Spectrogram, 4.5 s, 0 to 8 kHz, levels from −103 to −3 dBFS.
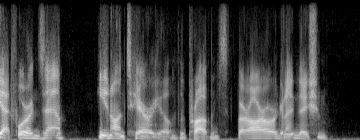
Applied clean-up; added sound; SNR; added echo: neural diffusion model UNIVERSE++.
